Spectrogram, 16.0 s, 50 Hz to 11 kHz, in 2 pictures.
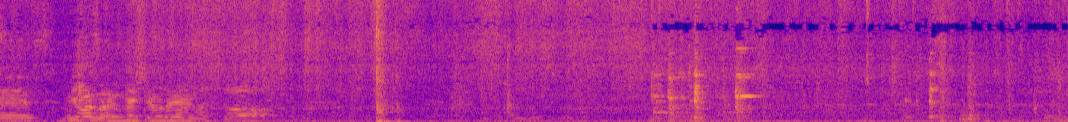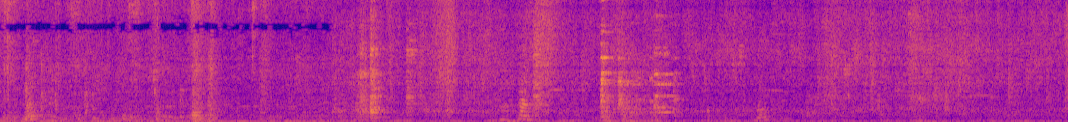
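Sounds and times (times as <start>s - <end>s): tableware clinking: 4.8s - 5.9s, 10.5s - 13.3s.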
